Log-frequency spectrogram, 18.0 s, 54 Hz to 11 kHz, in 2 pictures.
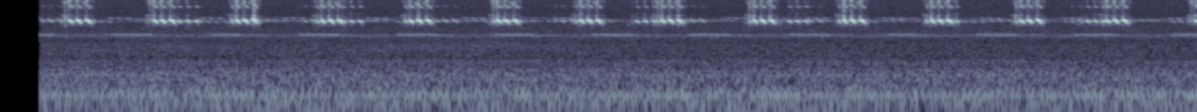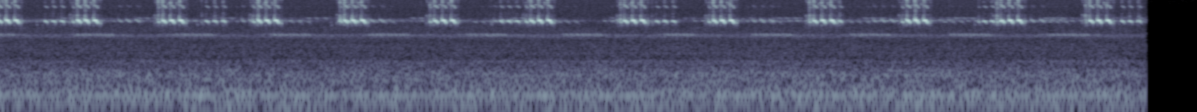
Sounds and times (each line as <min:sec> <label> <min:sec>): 0:00.3 Cricket 0:17.6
